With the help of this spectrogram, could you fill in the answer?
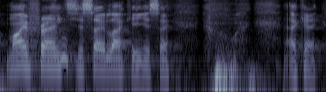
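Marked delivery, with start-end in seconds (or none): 2.3-3.2 breathless laugh. Real, not acted. Laughing break.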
